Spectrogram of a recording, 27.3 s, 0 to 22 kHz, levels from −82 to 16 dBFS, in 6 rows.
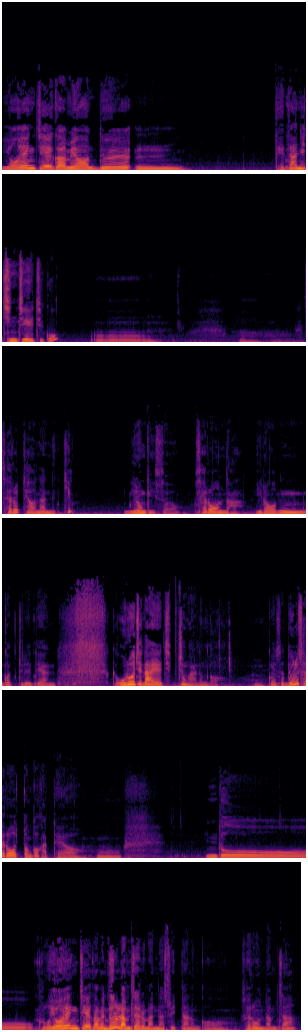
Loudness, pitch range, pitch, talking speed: -23 LUFS, 130-215 Hz, 170 Hz, 205 characters per minute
